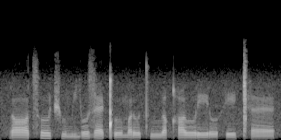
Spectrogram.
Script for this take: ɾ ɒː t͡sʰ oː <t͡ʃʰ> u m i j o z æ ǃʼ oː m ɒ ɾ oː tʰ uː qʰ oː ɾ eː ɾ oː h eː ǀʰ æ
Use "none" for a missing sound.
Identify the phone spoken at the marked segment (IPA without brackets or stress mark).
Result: t͡ʃʰ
